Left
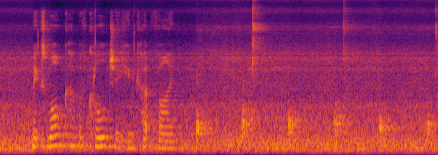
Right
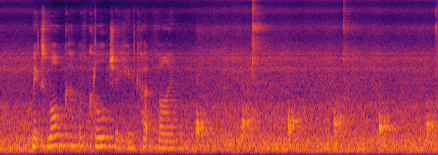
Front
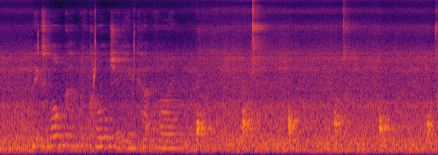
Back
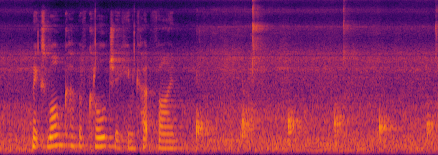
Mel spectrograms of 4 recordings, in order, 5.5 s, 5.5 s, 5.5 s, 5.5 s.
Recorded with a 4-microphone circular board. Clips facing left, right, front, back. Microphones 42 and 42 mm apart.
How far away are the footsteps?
About 2.5 m.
